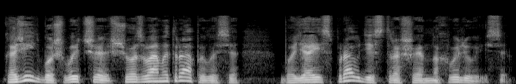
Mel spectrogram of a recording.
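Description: A man reading aloud, voicing a reserved, grave older male musketeer in a low, restrained voice. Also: big pitch swings, normal speed, no echo, studio quality.

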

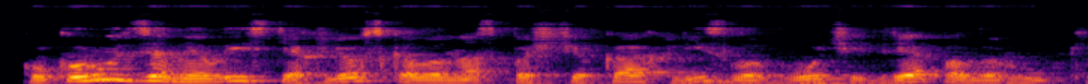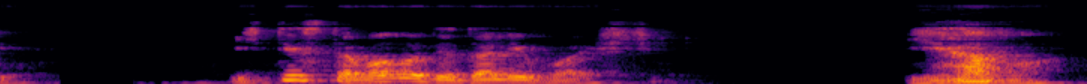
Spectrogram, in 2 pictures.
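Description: Animated male audiobook narrator. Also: medium pitch, fast. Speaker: audiobook reader. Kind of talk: expressive first-person storytelling. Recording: roomy, dull recording.

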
